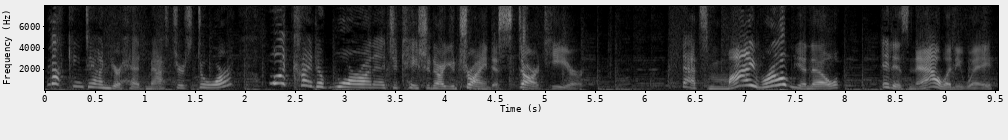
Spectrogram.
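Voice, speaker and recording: Woman doing a squeaky bratty bear headmaster, touchy, taunting, bright. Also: wildly swooping pitch, a little slow, pauses often, faint music behind, heavily acted. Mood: indignant. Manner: taunting, easily offended. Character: mischievous petty bear headmaster, male.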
